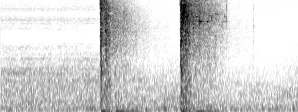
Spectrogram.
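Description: A pistol fires two sharp shots.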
